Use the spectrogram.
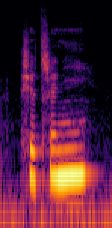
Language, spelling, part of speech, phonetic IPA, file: Czech, šetření, noun, [ˈʃɛtr̝̊ɛɲiː], Cs-šetření.ogg
- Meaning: 1. verbal noun of šetřit 2. saving 3. investigation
